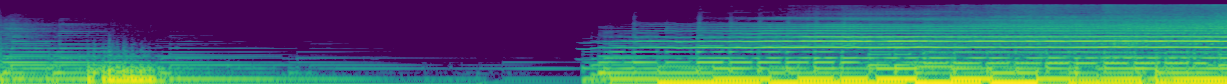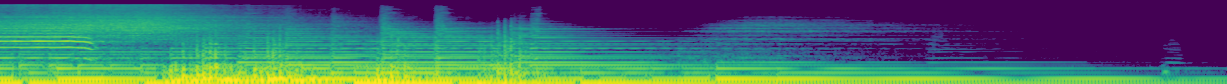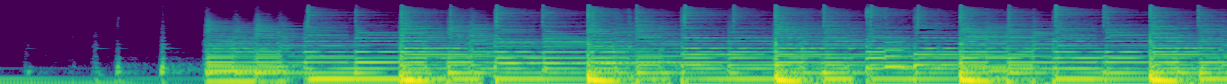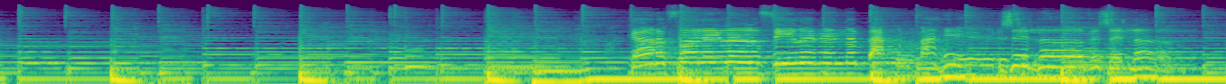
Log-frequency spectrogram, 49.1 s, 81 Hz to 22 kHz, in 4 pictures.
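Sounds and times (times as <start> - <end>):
acoustic guitars strumming: 0.0 - 3.8, 5.0 - 22.0, 23.8 - 49.0
bass guitar: 0.0 - 49.0
long held high note bending: 5.8 - 20.0
live folk band playing: 5.9 - 19.6, 26.6 - 49.0.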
